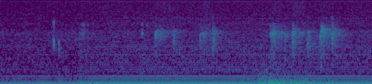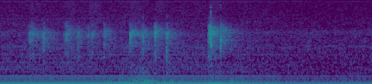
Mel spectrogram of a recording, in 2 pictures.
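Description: Keys clatter as someone types on a keyboard.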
